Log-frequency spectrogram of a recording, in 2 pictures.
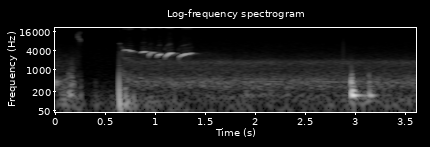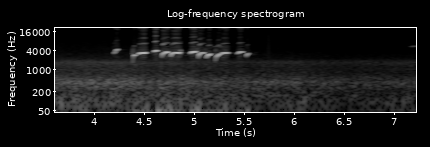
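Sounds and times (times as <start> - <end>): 
Chatham Island tomtit singing bright whistled notes: 0.6 - 1.4, 4.2 - 5.6.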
